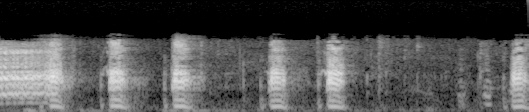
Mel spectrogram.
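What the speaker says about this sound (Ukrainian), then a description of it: "Селезні вже б'ються, ці крякаючі." Drakes quack in short, repeated bursts while squabbling, about seven loud calls spaced unevenly over a few seconds, close by and otherwise quiet.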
